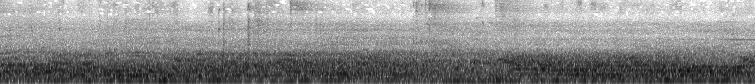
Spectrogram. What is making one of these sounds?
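Many voices murmur and chatter in a large echoing hall.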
